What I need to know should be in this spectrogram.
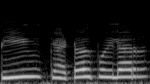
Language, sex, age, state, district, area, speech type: Goan Konkani, female, 18-30, Goa, Canacona, rural, spontaneous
